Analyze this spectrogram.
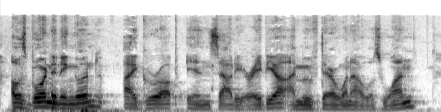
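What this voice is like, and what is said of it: American accent. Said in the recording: “You you speak with an American accent”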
